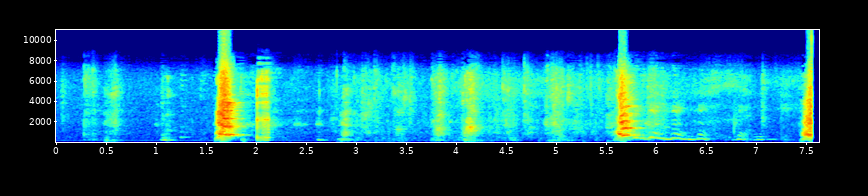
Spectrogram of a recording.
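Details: Toy poodle and miniature poodle puppy playing together for the first time; short sharp yips and barks burst out at irregular intervals, with softer growly play noises and low human murmuring between them.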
